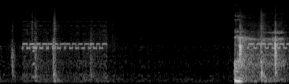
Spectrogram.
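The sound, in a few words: cellphone ringing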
